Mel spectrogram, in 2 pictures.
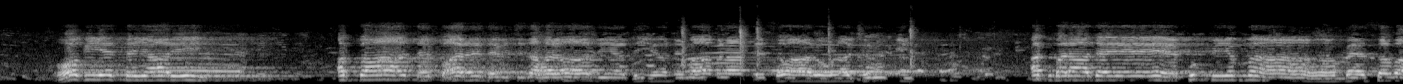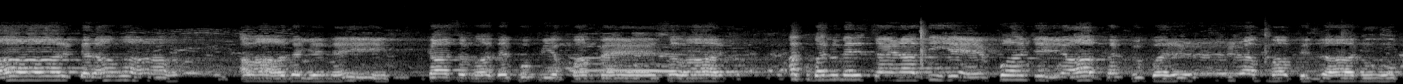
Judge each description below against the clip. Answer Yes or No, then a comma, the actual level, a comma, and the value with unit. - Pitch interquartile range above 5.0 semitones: Yes, wide, 5.4 semitones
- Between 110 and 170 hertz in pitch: No, high, 195 Hz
